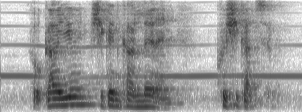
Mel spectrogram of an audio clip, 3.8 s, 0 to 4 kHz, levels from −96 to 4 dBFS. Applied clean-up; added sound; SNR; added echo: none; Wind instrument, woodwind instrument; 18 dB; reverberation time 0.7 s.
